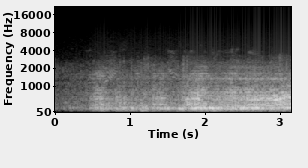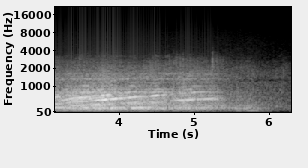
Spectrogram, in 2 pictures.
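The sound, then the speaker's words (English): A car engine rumbles closer and rises in pitch as it emerges from the shadows at the mouth of an alley and pulls up alongside a waiting police car at a call box, building to a steady, fairly loud hum before easing off near the end. No one speaks. “waits for his car to emerge from the shadows. All right, Vito. Pull up alongside that police car”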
